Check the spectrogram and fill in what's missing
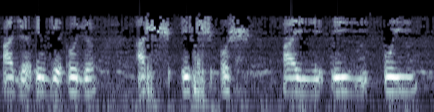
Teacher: জিভার মধ্যস্থল তার বরাবর তালু মিলিয়ে জিম শিন ইয়া উচ্চারণ বলেছিলাম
